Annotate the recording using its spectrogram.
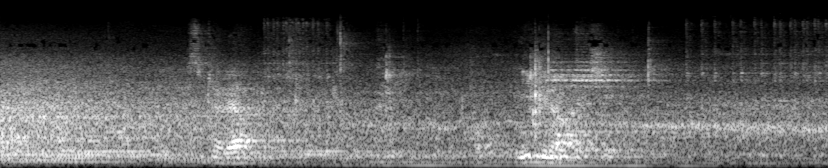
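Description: Speech: a man talking in short phrases with pauses between them.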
